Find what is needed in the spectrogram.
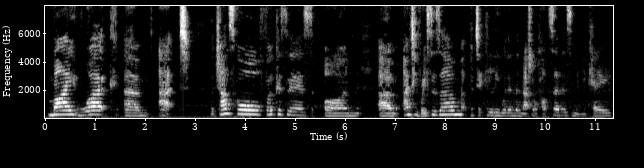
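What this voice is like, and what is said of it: British English accent. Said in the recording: “Grew up in the UK since the age of 11. That's why I talk like this.”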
